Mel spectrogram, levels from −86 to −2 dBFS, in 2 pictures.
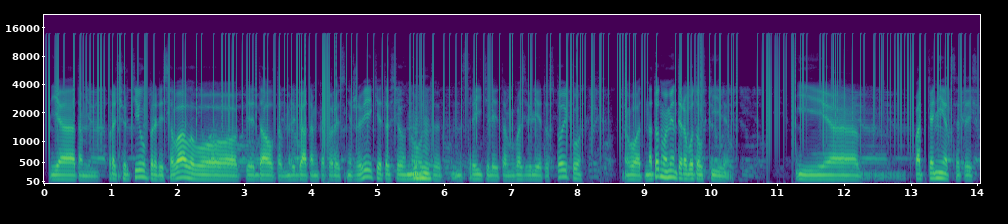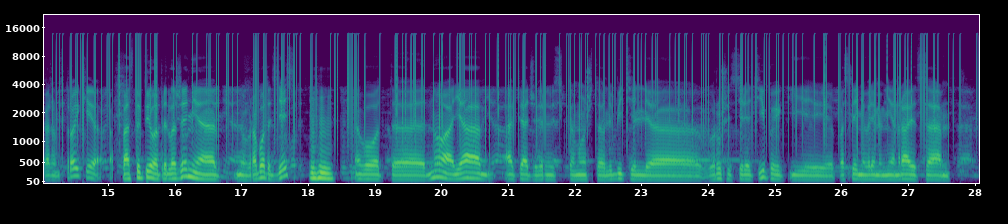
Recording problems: muffled; very; fading above 3 kHz
echo of what is said; noticeable; throughout; 460 ms later, 15 dB below the speech
crackle, like an old record; loud; 7 dB below the speech

